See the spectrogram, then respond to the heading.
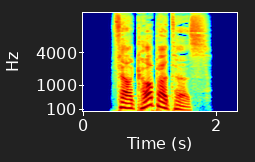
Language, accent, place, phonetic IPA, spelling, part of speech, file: German, Germany, Berlin, [fɛɐ̯ˈkœʁpɐtəs], verkörpertes, adjective, De-verkörpertes.ogg
- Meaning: strong/mixed nominative/accusative neuter singular of verkörpert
